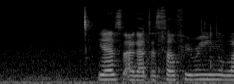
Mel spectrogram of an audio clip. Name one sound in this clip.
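A young woman speaks close by, calmly.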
